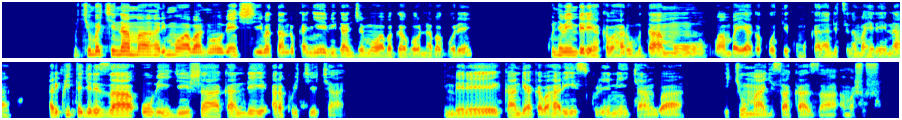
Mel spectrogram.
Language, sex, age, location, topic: Kinyarwanda, male, 25-35, Huye, health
